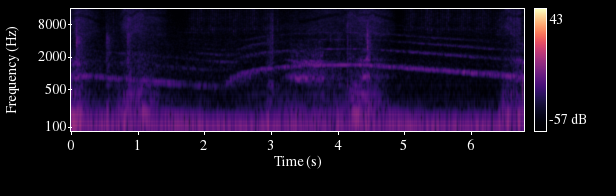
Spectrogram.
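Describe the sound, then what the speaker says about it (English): A video game ambulance siren wails, sweeping up and down continuously over a low engine rumble, steady and fairly loud. "Oh, ambulance. I just said ambulance."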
